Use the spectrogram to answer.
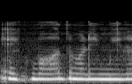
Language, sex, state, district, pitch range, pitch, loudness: Hindi, female, Uttar Pradesh, Shamli, 240-255 Hz, 245 Hz, -9 LUFS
